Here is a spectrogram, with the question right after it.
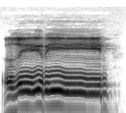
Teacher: Ghain makhrajnya dipangkal kerongkong. Ghirin. Dan ra baris bawah jadi nipis.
